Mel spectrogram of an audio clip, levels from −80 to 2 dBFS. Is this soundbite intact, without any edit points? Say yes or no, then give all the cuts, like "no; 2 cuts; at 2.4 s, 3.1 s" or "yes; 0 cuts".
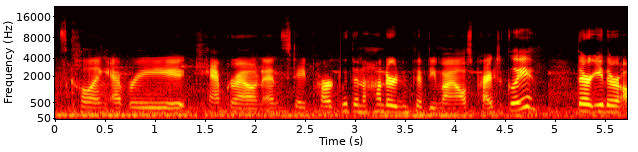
yes; 0 cuts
